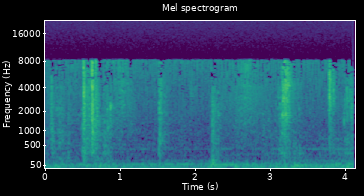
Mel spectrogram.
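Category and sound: household object, door opening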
